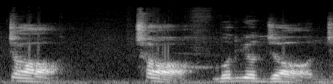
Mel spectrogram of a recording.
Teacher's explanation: তালু থেকে উচ্চারিত হয় বলে এই বর্ণগুলোকে বলা হয় তালব্য বর্ণ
